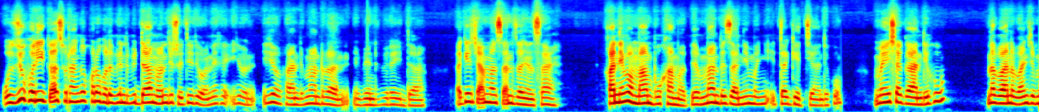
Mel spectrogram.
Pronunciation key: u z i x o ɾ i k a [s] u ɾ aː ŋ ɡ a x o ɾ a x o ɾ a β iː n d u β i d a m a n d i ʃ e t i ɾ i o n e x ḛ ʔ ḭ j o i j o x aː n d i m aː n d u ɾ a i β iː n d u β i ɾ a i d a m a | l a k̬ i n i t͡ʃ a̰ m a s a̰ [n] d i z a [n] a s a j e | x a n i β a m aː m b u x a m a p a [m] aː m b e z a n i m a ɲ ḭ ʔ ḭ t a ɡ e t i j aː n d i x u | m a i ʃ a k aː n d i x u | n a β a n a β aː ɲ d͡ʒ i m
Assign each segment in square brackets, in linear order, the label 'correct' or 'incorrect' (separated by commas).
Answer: correct, correct, incorrect, correct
